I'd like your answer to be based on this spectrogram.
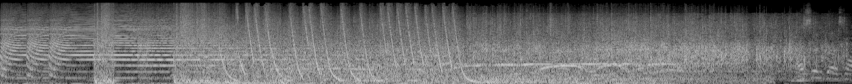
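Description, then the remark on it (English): A loud clapping sound effect, a dense flurry of rapid claps layered over blaring air-horn blasts and sliding tones, continuing steadily for several seconds before tapering slightly at the end. “Man, why were the fucking claps and shit”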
